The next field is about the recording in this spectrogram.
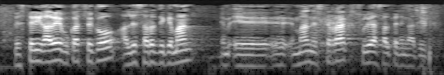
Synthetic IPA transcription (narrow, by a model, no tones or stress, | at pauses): be̞st̪e̞ɾiɣ̞aβ̞e̞β̞ukat͡se̞ko̞a̰ld̪e̞sawret̪̬iken | emane̞ske̞raksuɾe̞asalpe̞ne̞ŋɡat̪ik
